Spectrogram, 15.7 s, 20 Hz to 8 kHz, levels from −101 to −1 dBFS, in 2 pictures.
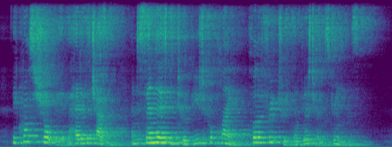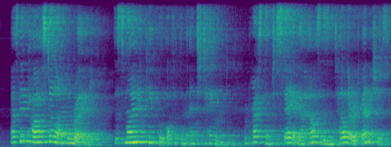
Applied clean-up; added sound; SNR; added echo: none; none; none; reverberation time 1.2 s.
